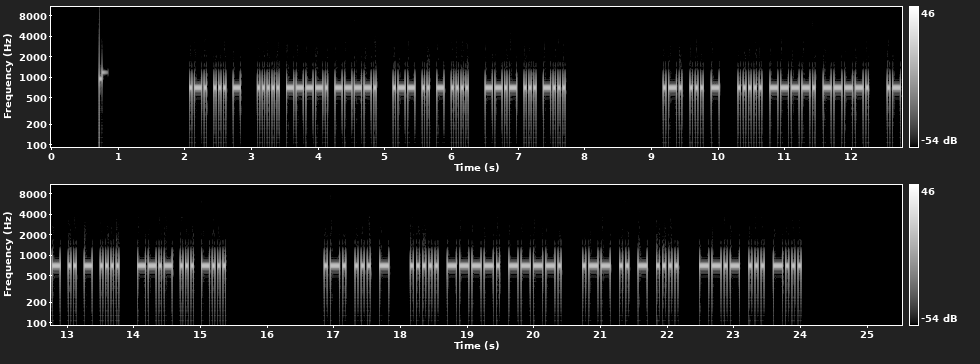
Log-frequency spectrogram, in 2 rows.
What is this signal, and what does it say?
Morse code, heard as a keyed tone, about 31 wpm, 700 Hz. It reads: RST 599 WITH QSB RST 599 WITH QSB RST 599 WITH QSB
